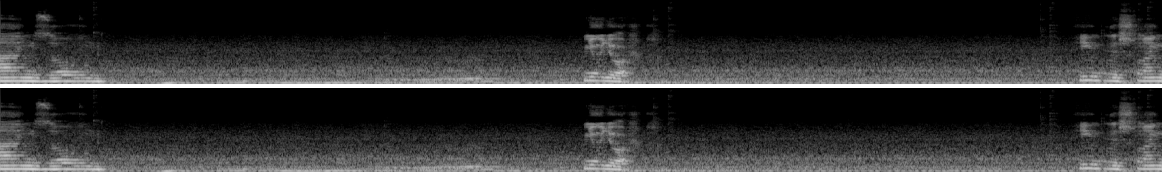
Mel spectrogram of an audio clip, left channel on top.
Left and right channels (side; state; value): both; identical; correlation 1.00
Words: zone, New York. English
